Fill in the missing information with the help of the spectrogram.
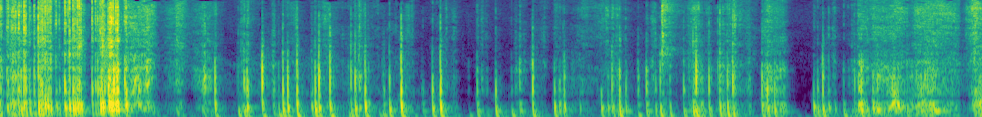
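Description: Fingernails scratch a brown stitched leather boot, opening with a dense, loud rasping burst. A rapid run of short, dry scratching strokes follows, each a brief broadband rasp reaching into bright highs. A heavier stretch of continuous scratching closes the clip.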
